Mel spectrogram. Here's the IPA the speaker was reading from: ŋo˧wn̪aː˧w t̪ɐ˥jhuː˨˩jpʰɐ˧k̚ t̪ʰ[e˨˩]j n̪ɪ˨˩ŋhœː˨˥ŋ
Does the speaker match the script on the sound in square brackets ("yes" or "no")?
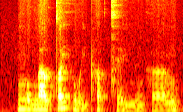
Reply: yes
